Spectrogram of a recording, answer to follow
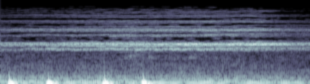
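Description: Heartbeat-like sound effect in a documentary score: low thumps, about four, spaced roughly a third of a second apart, stopping a little past halfway, over a low hum and a steady high-pitched whine.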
